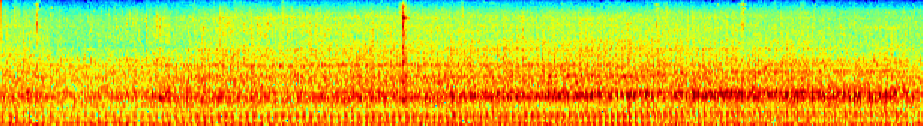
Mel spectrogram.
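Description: Royal Enfield Himalayan's single-cylinder engine running at a steady pace while being ridden on a dirt track, its note holding even throughout.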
